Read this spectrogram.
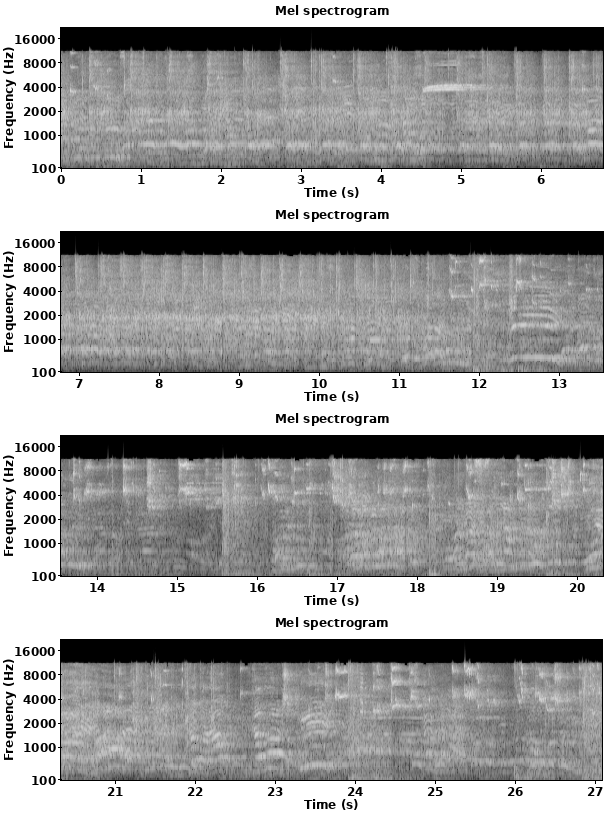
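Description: Men shout and call out to each other on the court.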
